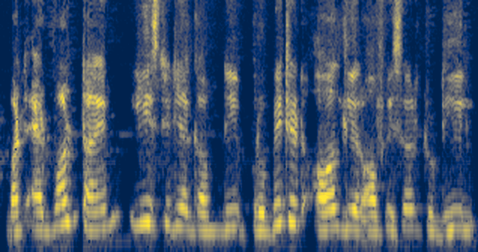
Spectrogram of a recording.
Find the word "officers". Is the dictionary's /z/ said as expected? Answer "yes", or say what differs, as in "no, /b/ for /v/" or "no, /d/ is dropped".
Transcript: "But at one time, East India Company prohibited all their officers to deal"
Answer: no, /z/ is dropped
